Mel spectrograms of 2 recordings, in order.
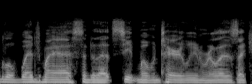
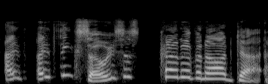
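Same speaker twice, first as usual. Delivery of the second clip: higher, slow hesitant voice; mock unsure friend; 13 semitones higher than usual. Friend unsure about Alan, higher slow hedging. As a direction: hedge it slowly in a higher voice. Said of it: "he's like".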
